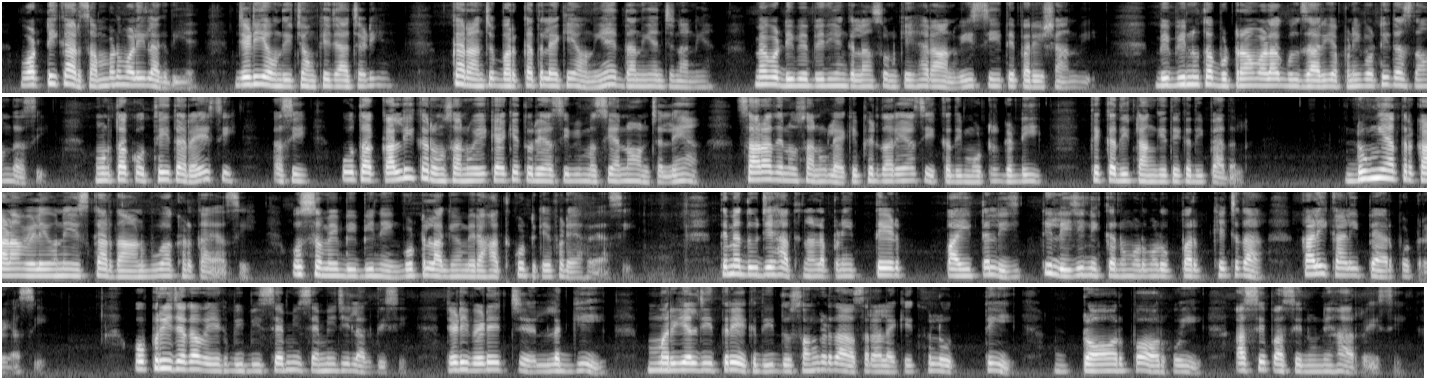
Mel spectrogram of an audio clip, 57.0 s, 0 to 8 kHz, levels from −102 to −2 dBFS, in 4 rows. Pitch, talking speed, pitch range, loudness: 170 Hz, 175 wpm, 155-185 Hz, -19 LUFS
